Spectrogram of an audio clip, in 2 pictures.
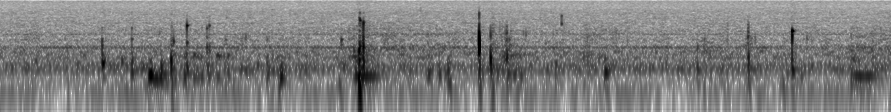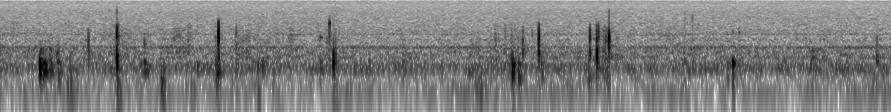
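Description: Quiet gurgles, squeaks and clicks scattered over several seconds: active bowel sounds, stomach growling linked to irritable bowel syndrome.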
